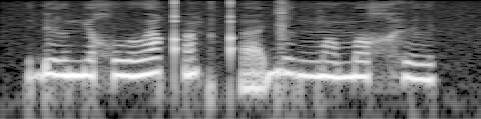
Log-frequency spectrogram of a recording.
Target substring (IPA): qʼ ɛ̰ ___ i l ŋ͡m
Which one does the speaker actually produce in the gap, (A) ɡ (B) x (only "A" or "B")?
A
